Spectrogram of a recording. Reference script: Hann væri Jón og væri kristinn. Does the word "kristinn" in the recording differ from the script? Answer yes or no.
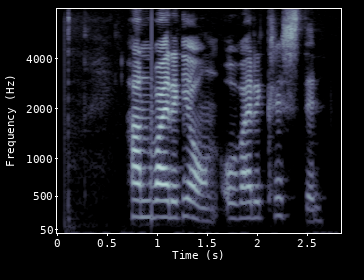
no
